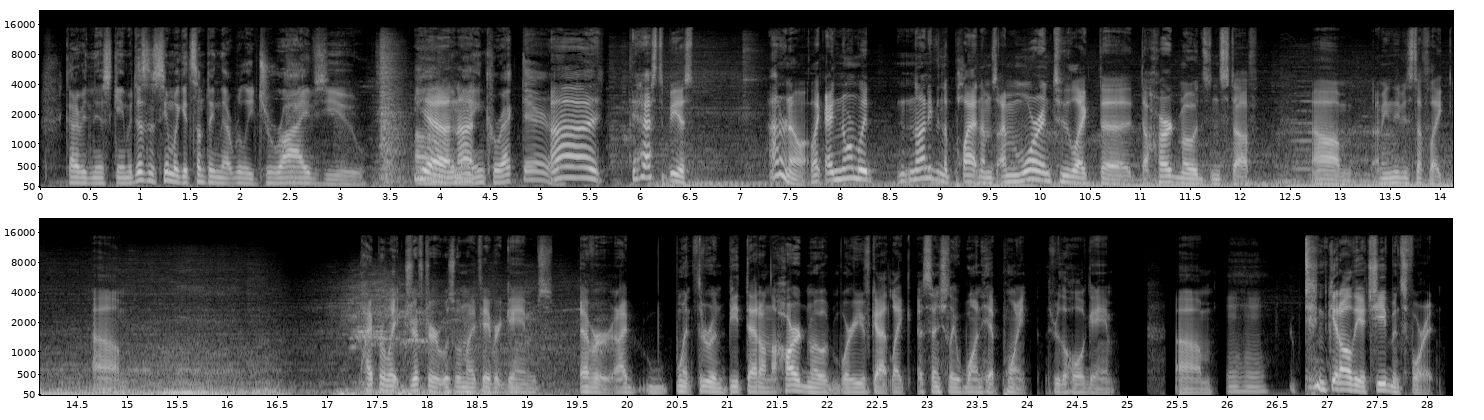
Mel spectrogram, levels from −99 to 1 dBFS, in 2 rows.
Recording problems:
traffic noise; loud; until 19 s; 10 dB below the speech

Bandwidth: 14.5 kHz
